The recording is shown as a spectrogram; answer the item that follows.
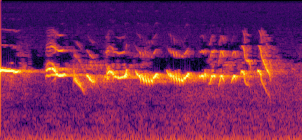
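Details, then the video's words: Wild bird singing in the countryside, a continuous high twittering warble with sliding whistled notes and quick downward sweeps for about three seconds, over a low rumble of background noise. "小鳥の囀りで癒される🐦️ The chirping of birds is soothing."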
